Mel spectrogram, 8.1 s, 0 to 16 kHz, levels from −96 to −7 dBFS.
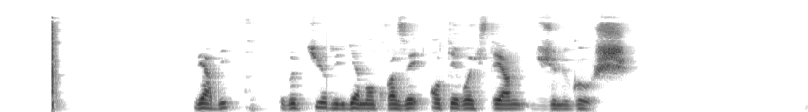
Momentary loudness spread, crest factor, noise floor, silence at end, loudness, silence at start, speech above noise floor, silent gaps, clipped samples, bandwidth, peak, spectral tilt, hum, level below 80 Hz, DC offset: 11 LU; 32 dB; under -90 dBFS; 1.8 s; -34 LUFS; 0.5 s; over 56 dB; 0.69-1.94 s, 2.67-2.79 s; under 0.1%; 9.4 kHz; -4 dBFS; -4.5 dB/octave; none; -80 dBFS; under 0.1%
